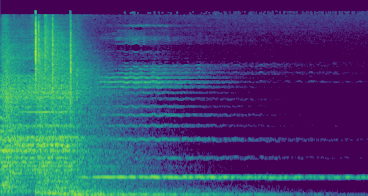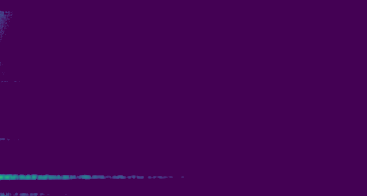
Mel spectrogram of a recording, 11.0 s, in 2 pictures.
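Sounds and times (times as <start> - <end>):
drums: 0.0 - 5.5.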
